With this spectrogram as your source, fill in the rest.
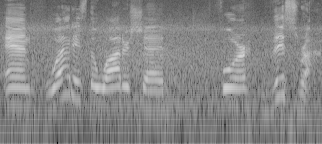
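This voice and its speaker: A man's voice: high voice, expressive, slow pace. A man in his thirties teaching outdoors on a beach, explaining step by step and encouraging his student. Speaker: rainwater harvesting teacher. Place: sandy beach outdoors by the surf. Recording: distant outdoor mic with surf noise. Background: waves and wind.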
